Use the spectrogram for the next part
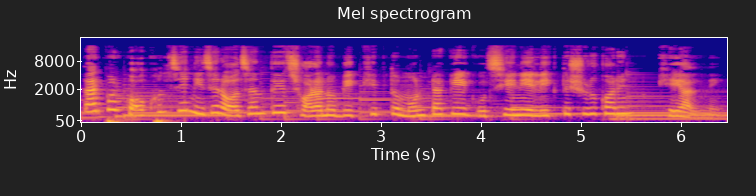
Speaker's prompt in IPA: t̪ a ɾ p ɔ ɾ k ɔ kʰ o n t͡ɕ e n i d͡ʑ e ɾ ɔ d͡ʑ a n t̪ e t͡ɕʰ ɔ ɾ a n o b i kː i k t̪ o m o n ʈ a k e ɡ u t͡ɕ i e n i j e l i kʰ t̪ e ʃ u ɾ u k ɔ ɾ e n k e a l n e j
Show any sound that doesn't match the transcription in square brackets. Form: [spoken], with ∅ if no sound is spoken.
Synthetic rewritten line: t̪ a ɾ p ɔ ɾ k ɔ kʰ o n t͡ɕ e n i d͡ʑ e ɾ ɔ d͡ʑ a n t̪ e t͡ɕʰ ɔ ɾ a n o b i [kʰː] i [p] t̪ o m o n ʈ a k e ɡ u [t͡ɕʰ] i e n i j e l i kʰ t̪ e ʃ u ɾ u k ɔ ɾ e n [kʰ] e a l n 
